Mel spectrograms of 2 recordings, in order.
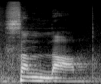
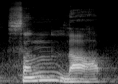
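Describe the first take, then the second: First: Said in the usual way. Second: संलाप said very slowly, anusvara as a clear न: सन्-लाप; slow pronunciation demo. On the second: Shown as a demonstration. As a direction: spell out संलाप slowly as सन्लाप. (संलाप को धीरे-धीरे सन्लाप बोलना) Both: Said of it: "ये भी यही है".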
